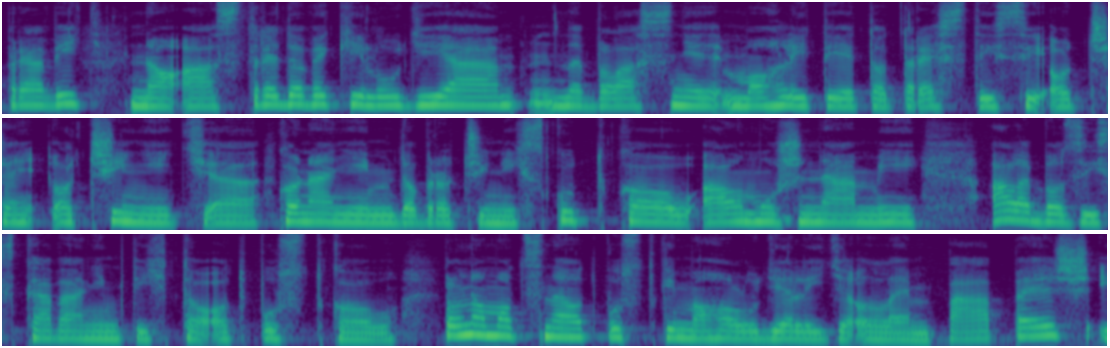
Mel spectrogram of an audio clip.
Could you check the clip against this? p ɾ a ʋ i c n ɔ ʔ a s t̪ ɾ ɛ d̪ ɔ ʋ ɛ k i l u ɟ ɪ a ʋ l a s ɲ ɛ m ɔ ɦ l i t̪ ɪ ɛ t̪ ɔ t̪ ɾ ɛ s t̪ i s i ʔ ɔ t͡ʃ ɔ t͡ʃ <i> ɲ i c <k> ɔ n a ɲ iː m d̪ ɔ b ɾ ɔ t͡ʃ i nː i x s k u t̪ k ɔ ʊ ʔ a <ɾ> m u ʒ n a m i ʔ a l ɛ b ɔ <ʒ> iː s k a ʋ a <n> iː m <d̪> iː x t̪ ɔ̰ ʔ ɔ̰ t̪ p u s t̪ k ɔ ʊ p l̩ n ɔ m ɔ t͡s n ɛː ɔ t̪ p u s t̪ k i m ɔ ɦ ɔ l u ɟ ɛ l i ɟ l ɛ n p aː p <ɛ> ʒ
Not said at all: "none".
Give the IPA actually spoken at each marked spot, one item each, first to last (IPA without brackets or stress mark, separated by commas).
i, k, l, z, ɲ, t̪, ɛ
